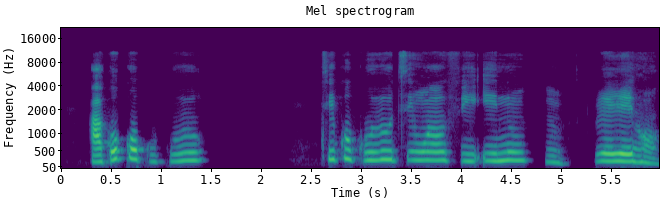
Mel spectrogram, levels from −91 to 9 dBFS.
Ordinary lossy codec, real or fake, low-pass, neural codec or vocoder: none; fake; 10.8 kHz; codec, 44.1 kHz, 3.4 kbps, Pupu-Codec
